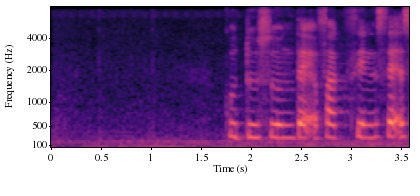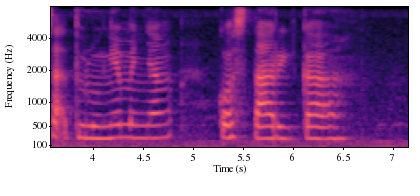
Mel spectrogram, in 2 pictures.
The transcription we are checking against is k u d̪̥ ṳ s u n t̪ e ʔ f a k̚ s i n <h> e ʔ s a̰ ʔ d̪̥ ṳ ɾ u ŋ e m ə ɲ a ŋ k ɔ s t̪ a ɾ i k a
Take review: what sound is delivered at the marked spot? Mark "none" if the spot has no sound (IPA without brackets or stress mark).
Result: s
